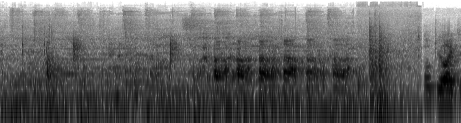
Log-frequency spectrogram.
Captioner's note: chuckling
